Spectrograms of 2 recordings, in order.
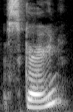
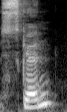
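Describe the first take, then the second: First: It is said in an Australian accent. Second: It is said in a Scottish accent. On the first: "I was like trying to do it with an accent" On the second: "in Scotland, we would call a place that's spelled Scone"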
